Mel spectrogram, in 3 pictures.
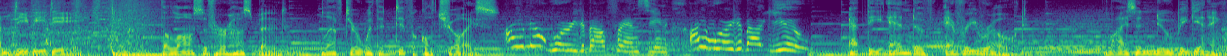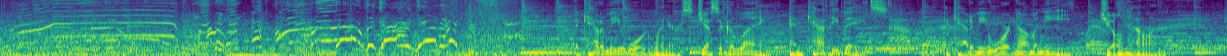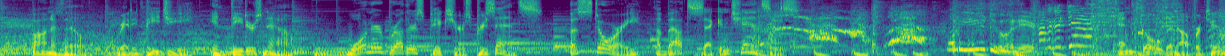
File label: Voice Over Trailers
